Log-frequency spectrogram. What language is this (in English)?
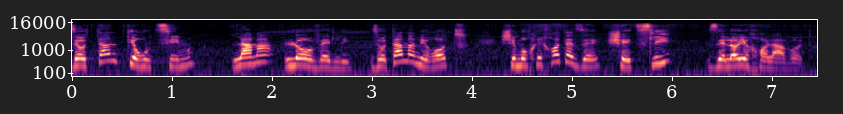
Hebrew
